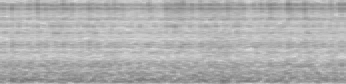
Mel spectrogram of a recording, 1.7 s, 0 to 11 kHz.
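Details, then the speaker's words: 2004 Winnebago Adventurer 33V coach heater blower motor on the bench after repair, now with three small washers instead of one big washer: steady whir with a thin high whine. Still audible but much quieter than with the big washer. "but it's not so bad it's a lot better than the bigger washer"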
